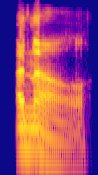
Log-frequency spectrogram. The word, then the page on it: annul: British English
